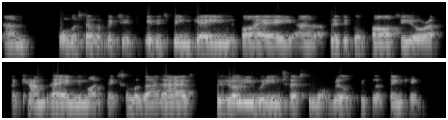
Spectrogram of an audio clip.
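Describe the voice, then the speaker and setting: A man speaks with a London accent. His pace is very fast. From England, London. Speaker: social media analyst, company founder. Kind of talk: presentation.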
